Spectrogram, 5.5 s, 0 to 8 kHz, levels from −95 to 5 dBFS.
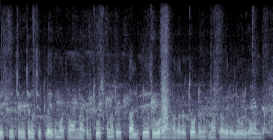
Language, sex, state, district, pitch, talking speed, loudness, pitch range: Telugu, male, Andhra Pradesh, Guntur, 100 Hz, 195 wpm, -25 LUFS, 95-100 Hz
